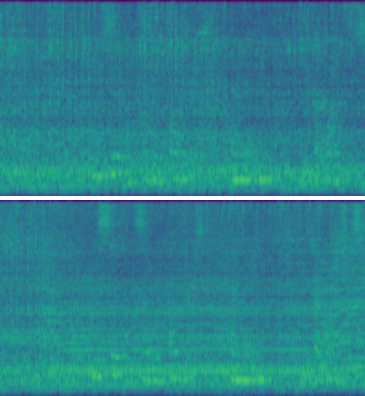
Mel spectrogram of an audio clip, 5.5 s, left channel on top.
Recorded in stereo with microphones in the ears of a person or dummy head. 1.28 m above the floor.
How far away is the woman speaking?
About 7.5 m.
